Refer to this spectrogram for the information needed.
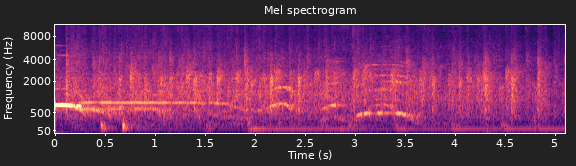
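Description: Steady audience applause fills the room, a dense wash of clapping at moderate loudness that holds for several seconds, with a few faint tonal whistles or cheers threaded through.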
